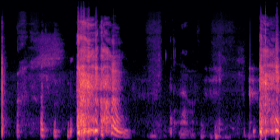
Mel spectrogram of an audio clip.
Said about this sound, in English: Excuse me. They've got me all choked up. I can't quit coughing.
